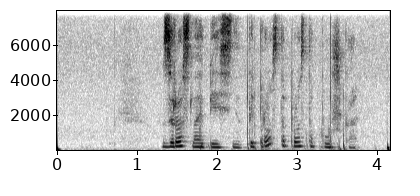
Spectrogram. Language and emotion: Russian, neutral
